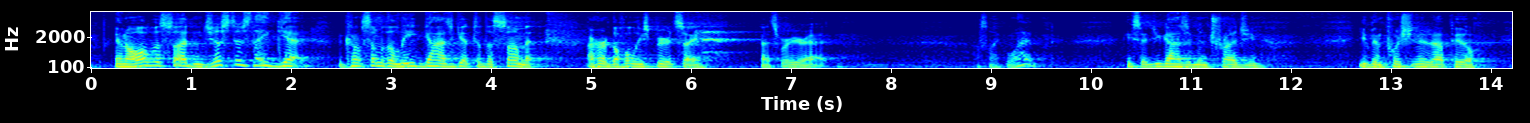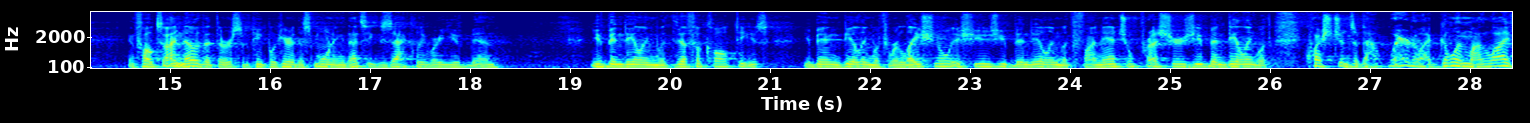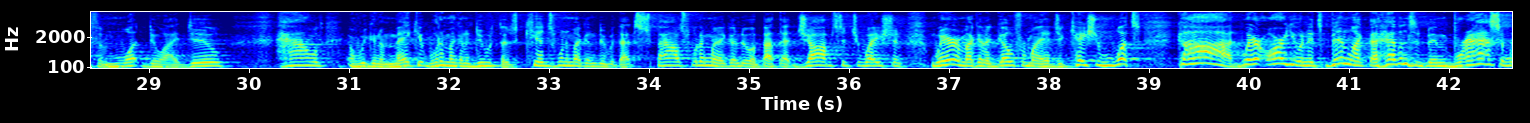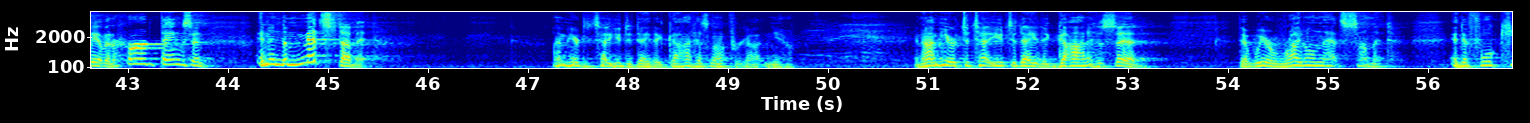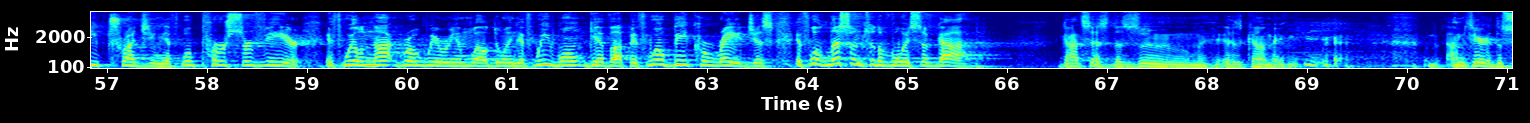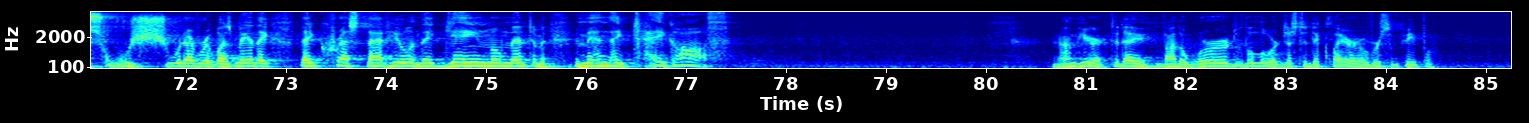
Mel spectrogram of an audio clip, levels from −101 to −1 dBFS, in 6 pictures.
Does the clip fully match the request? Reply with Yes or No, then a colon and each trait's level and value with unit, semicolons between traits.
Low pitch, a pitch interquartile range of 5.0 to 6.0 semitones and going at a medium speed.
No: medium, 150 Hz; wide, 5.6 semitones; average, 190 wpm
